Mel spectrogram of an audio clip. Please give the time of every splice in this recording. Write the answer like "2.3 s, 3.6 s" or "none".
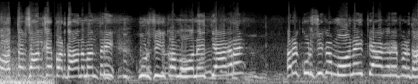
none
